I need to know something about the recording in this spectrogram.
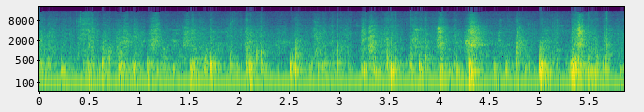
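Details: Shiba Inu named Chiba, stir crazy during indoor zoomies on May 6, 2021: rapid rhythmic panting breaths with soft huffs, a steady low electrical hum running underneath throughout.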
